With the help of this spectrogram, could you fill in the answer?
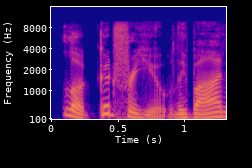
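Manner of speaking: ordinary talk, nothing marked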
